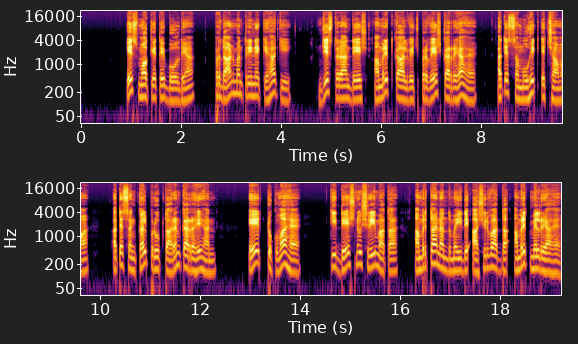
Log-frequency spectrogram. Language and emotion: Punjabi, neutral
